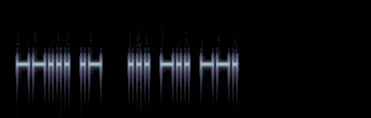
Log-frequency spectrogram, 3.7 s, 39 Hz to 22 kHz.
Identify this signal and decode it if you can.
Morse code, heard as a keyed tone, about 32 wpm, 700 Hz. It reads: 7A SDG
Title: Field Day Exchanges Encore - 30wpm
